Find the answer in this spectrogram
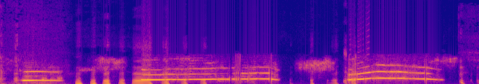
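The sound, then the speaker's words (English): A voice imitates high-pitched, wordless crying: several sustained, wavering whines broken by short choppy sobbing gasps, fairly loud, with no words spoken. “It was, and I just the whole time just making a noise like like you know when you're crying but no words come out.”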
